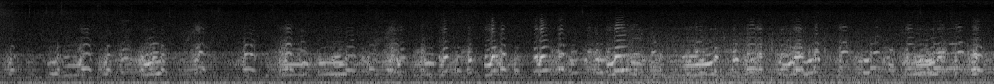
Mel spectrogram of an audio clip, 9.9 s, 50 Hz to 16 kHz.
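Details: In Maine in autumn, a flock of about 15 to 20 Canada Geese takes off from a lake, giving overlapping two-note honks repeated rapidly as they leave, over a low rumble; recorded on a cell phone.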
